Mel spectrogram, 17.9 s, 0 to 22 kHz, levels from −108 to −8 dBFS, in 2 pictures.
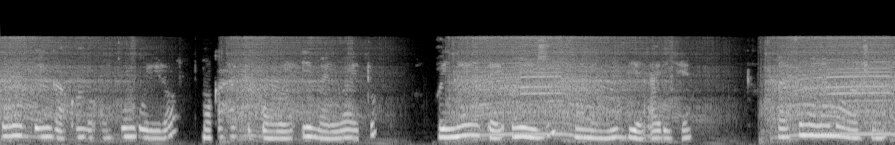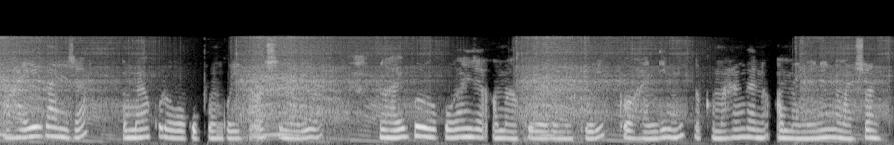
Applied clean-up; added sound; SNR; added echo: none; Domestic sounds, home sounds; 9 dB; none.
